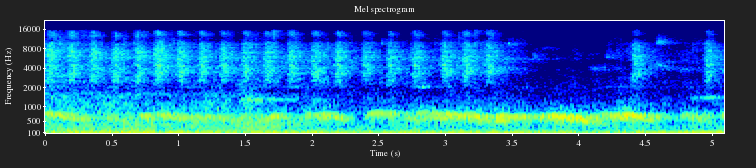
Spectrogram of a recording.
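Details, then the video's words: Spotted dove cooing, recorded to stimulate kept doves: a steady run of low, hollow coos with little break between them, over a constant low hum and faint rhythmic ticking high up. "Tiếng Chim Cu Gáy Giọng Hạp Bổi CHIÊU THÚC BỔI. kích bổi nhanh nổi"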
